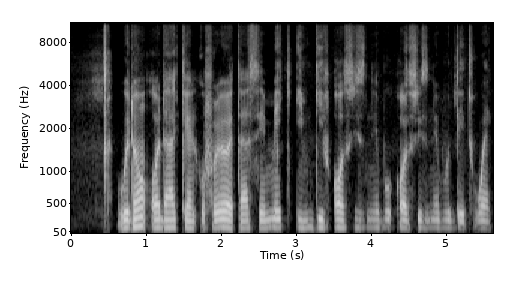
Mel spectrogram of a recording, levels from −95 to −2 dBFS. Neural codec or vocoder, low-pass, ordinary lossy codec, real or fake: vocoder, 22.05 kHz, 80 mel bands, WaveNeXt; none; none; fake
